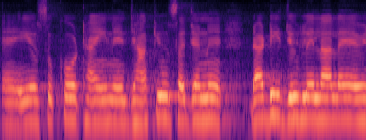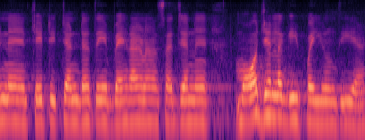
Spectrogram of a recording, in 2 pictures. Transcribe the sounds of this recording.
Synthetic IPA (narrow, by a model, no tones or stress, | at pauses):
ɛ̃ːɪɦosʊkʰoʈʰaːiːnɪ̆d͡ʑʱãːkijũsɐd͡ʑʱənɪ̆ | ɗaːɖʱid͡ʑuːlelaːlɦɪnət͡ɕeːʈit͡ɕɐ̃ɳɖə̆t̪ebɐɦɪɾaːɽ̃asɐd͡ʑʱənɪ̆ | mɔːd͡ʑəlɐɠipɐiɦũːn̆d̪iaːɦe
